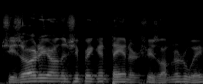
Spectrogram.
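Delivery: clumsy, bad put-on Indian accent. Retelling a phone call with people in india, in a bad indian accent. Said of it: "That's a bad Indian accent".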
